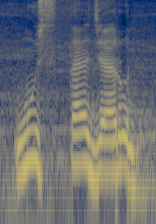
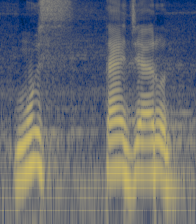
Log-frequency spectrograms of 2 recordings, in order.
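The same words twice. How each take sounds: First: The word ends with the full '-un' ending. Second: The same.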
